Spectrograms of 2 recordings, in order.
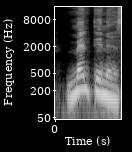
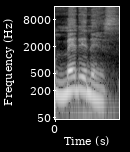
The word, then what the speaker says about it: maintenance: Maintenance, c'est pas ça. Donc, mais eux, ils ne prononcent pas le T. Ici, c'est le problème. Le T là devient do. Donc, maintenance, c'est comme ça, ils font maintenance requise.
